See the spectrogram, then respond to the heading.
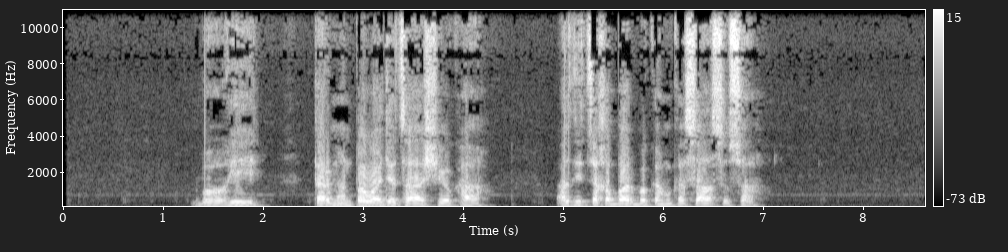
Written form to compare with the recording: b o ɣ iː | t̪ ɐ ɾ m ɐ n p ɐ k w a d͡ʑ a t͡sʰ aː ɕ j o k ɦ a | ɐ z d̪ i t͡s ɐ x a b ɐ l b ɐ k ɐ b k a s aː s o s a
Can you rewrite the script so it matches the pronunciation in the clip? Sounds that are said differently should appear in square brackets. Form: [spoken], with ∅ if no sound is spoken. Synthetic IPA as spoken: b o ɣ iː | t̪ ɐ ɾ m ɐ n p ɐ [∅] w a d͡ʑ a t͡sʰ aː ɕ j o k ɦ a | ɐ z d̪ i t͡s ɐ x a b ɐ [ɾ] b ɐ k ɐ [m] k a s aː s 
